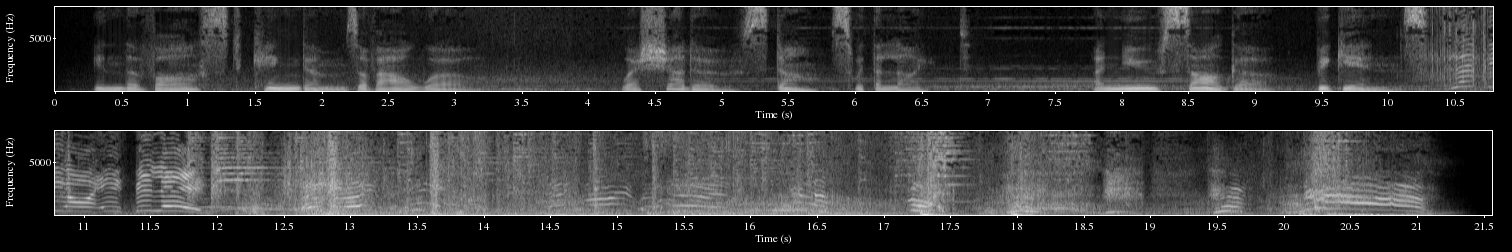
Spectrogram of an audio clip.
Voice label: videogame sample fantasy war f uk narrator elf soldier creature; monster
